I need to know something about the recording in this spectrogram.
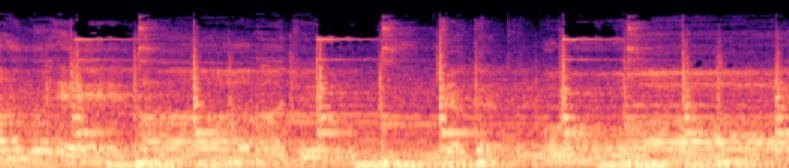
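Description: Devotional music: a gliding melody over a steady bass, with sharp drum strokes falling at a regular beat.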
